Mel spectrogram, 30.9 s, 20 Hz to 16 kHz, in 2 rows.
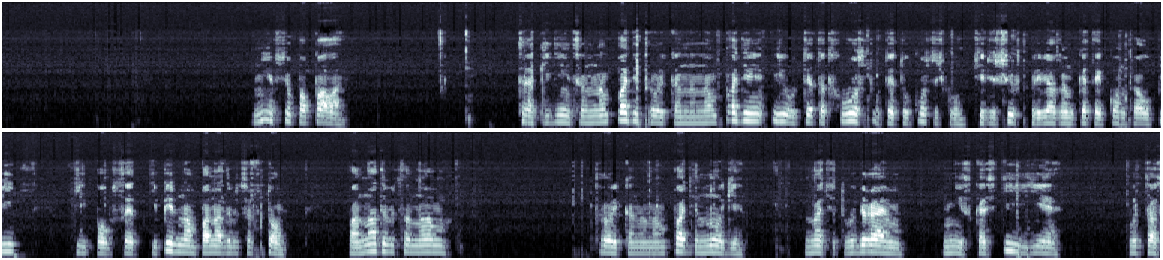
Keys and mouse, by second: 1.8-6.2 middle drag, 6.8 KP_1, 8.4 KP_3, 9.7 shift+middle click, 11.6 click, 14.7 ctrl+p, 18.7 KP_1, 20.7 middle click, 22.9 KP_3, 24.1 shift+middle click, 25.7 click, 28.9 e.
